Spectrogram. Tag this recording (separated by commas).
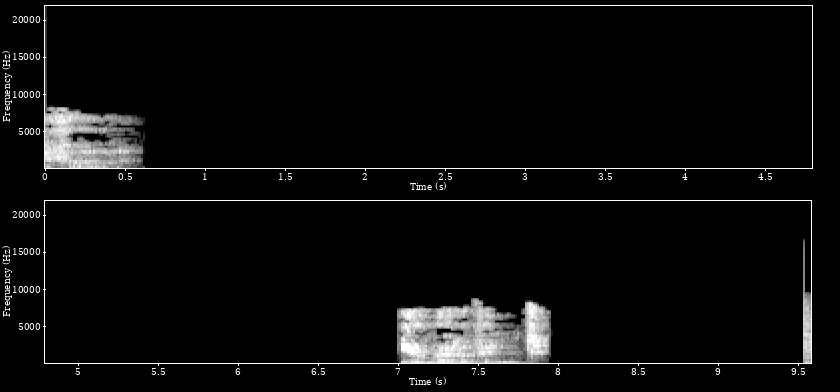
Sound effect, Speech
